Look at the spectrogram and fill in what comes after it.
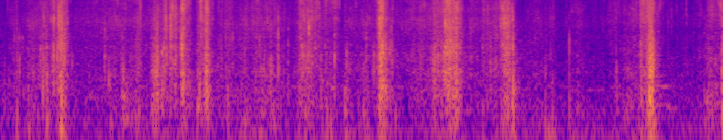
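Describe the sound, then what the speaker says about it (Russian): A parcel wrapped in bubble wrap being opened by hand, with repeated crinkling and tearing bursts of plastic at close range, some sharp crackles standing out, and no talking. "Ну, пакет, да, с пакета, с пупыркой."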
